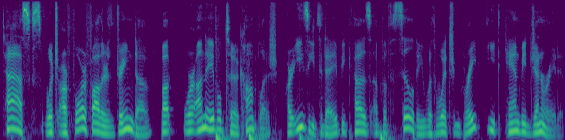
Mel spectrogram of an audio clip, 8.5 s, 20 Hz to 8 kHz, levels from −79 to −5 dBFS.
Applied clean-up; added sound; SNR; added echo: neural mask model DeepFilterNet 3.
